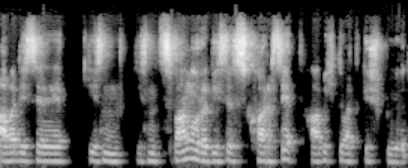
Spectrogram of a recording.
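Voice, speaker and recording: A man speaks at a medium pitch. His voice sounds somewhat breathy. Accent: Bavarian. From Lower Bavaria, near Passau. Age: 40s. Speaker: cancer patient coach. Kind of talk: interview.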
